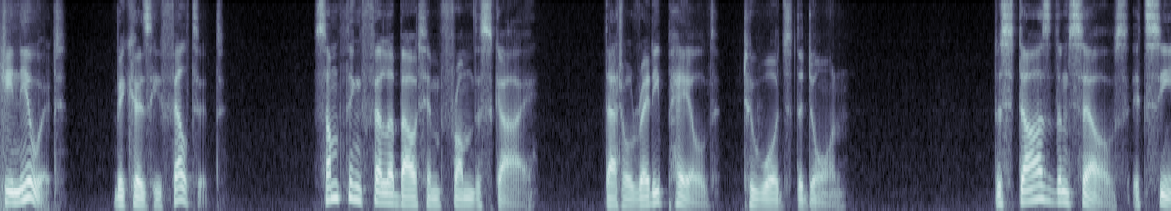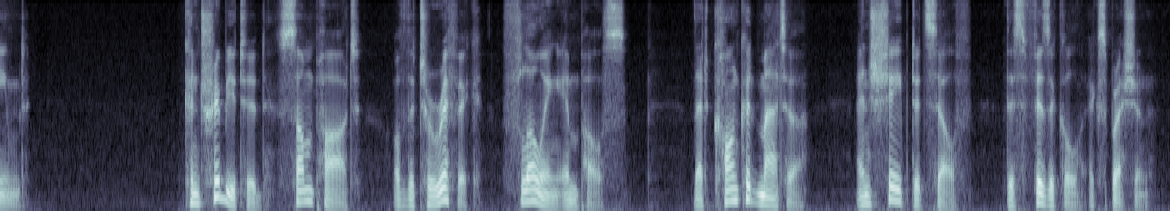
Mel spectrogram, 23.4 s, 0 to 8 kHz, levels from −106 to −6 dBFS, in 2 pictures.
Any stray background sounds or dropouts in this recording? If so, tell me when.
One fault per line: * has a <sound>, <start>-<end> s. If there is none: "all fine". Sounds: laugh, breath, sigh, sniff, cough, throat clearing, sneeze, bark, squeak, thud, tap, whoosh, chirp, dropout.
all fine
